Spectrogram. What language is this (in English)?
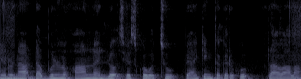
Telugu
